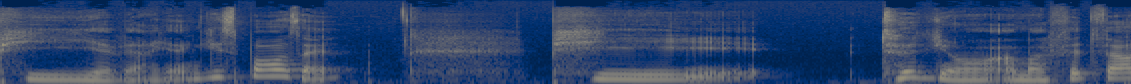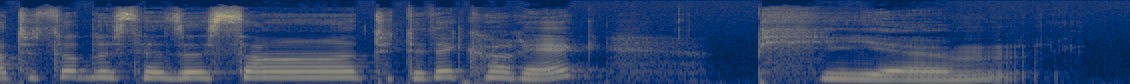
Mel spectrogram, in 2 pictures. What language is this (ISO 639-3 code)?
fra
